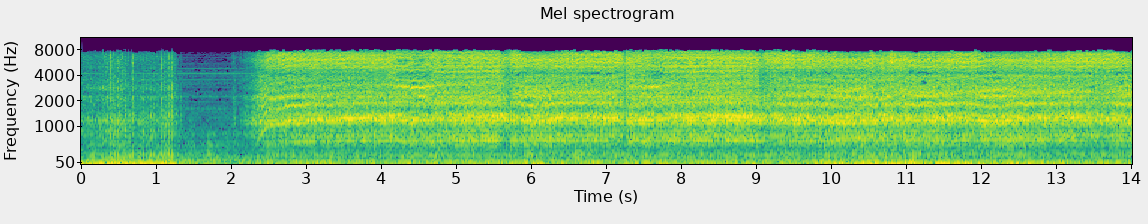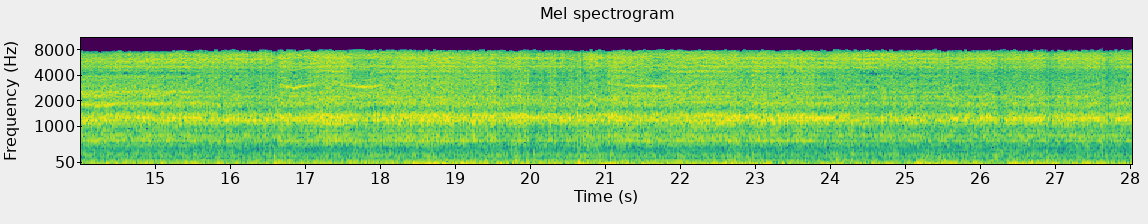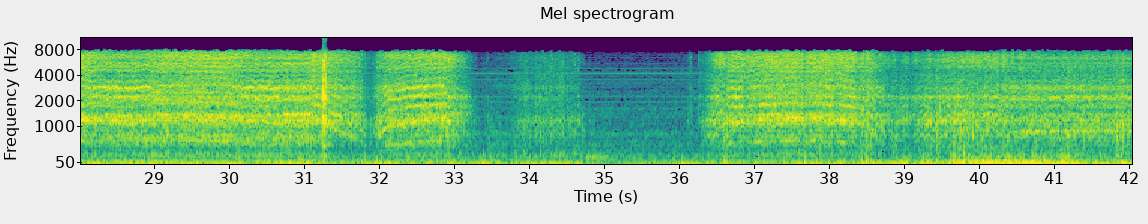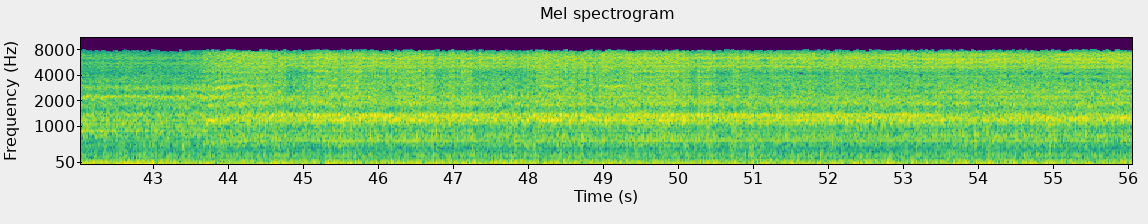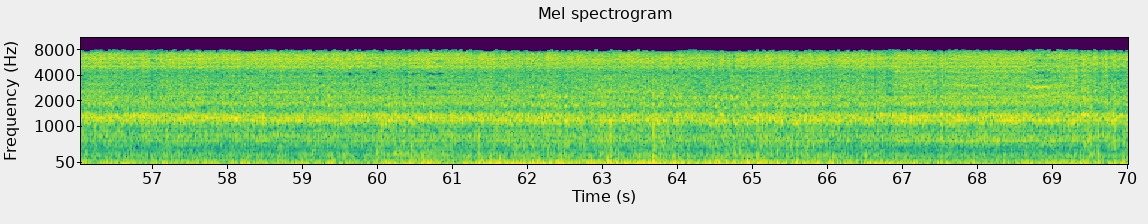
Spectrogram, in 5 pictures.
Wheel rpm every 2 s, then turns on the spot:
20, 120, 160, 160, 160, 160, 170, 170, 160, 170, 170, 170, 170, 160, 160, 100, 60, 10, 120, 100, 100, 110, 170, 170, 170, 170, 170, 170, 170, 170, 170, 170, 170, 170, 160.
0-2 34-36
